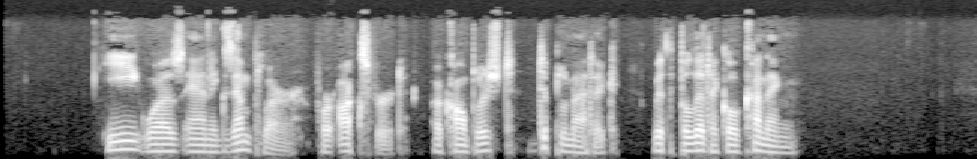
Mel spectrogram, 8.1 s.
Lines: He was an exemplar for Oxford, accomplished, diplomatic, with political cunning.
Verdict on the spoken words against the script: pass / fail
pass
